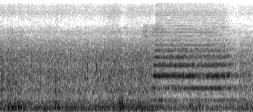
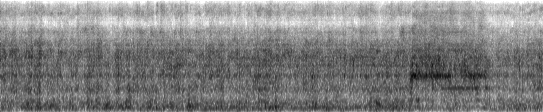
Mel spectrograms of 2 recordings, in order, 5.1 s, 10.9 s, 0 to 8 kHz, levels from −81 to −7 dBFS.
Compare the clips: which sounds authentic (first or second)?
first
